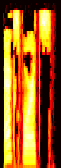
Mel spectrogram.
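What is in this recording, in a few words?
"exports", British English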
